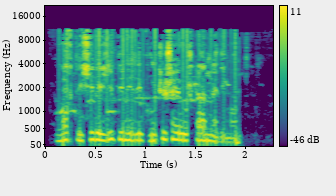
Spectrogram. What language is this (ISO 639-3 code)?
gwt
